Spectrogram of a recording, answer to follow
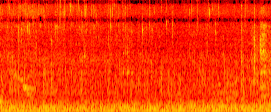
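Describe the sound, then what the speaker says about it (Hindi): Chicken Kiev, garlic-butter-stuffed chicken breast, deep frying piece by piece in hot oil over a medium flame, giving a steady, close, even bubbling sizzle with no talk. "अब मैं छोड़ूंगी एक एक करके चिकन। और मैं डीप फ्राई करूंगी।"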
